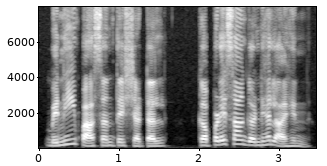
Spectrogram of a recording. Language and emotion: Sindhi, neutral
